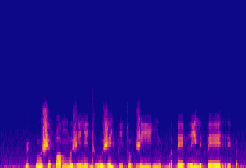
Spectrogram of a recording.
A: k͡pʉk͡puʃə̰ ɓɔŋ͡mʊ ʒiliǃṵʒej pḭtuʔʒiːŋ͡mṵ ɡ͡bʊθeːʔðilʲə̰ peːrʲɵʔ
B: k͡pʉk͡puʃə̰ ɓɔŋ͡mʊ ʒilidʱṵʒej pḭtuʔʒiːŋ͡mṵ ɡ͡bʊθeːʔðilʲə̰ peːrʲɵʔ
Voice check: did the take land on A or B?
B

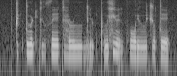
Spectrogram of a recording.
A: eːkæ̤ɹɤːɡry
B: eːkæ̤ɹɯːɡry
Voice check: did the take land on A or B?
B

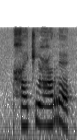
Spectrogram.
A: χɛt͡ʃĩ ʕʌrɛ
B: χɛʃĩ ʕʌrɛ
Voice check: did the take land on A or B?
A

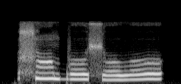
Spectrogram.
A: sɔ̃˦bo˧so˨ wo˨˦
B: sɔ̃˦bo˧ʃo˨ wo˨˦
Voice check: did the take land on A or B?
B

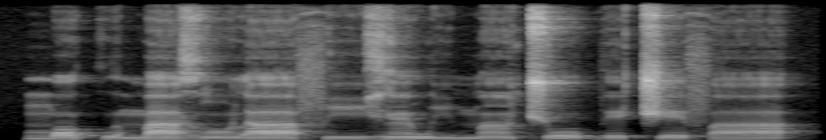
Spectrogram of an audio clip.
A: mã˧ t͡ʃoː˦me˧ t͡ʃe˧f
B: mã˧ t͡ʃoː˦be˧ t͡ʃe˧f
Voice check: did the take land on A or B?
B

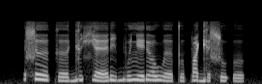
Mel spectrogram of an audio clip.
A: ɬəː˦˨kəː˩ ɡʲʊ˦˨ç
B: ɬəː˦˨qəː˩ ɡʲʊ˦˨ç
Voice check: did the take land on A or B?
A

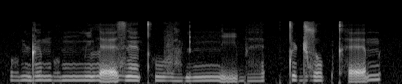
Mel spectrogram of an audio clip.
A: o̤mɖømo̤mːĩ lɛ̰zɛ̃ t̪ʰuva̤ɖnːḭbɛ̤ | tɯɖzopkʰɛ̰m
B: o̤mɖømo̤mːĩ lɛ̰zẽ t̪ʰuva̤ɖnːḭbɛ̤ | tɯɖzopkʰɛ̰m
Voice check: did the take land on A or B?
A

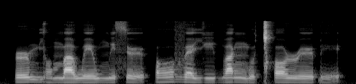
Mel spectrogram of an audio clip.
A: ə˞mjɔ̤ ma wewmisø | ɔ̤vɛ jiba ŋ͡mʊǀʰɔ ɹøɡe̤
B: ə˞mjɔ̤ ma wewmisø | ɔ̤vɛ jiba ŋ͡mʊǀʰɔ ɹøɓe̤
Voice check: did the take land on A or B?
B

